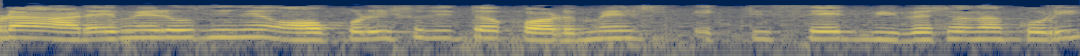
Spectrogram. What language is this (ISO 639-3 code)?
ben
